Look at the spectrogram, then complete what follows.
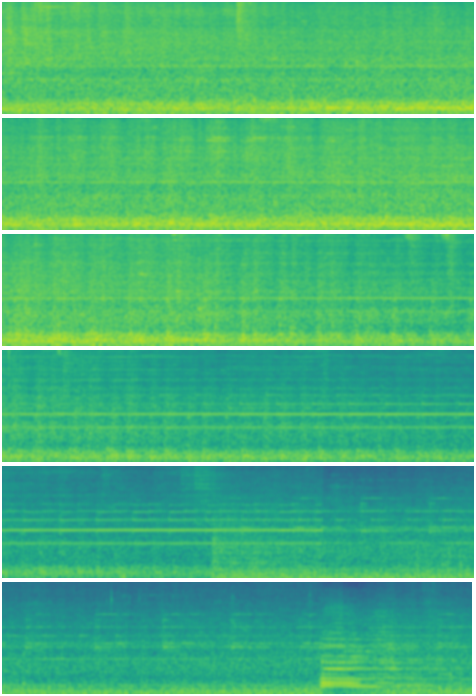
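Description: Freight train gondola cars rolling past on the rails: wheel rumble and clicks with a steady high whine, fading as the train moves away. A short train horn toot sounds near the end.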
